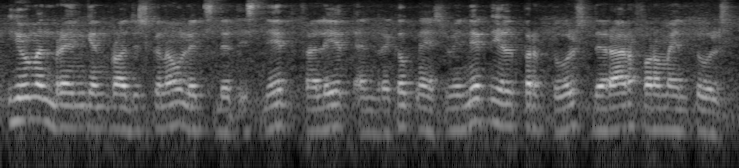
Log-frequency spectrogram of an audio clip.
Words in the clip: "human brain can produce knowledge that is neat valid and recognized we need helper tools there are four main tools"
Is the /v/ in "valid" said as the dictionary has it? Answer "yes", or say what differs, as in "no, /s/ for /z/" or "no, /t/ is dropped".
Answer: no, /f/ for /v/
